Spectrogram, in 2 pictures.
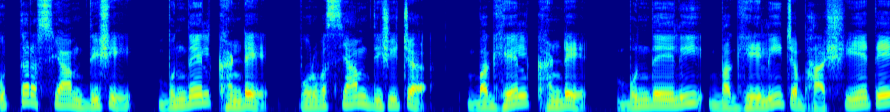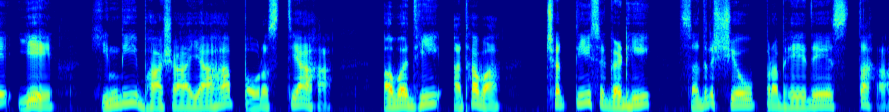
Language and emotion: Sanskrit, neutral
